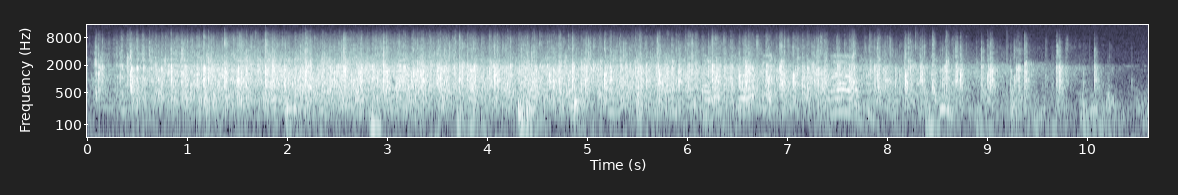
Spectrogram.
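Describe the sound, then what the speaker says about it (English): Sustained applause from a large crowd at a hunger summit luncheon in Iowa, steady and dense for several seconds before tapering off at the end. "Diana Aviv, let's have one more round of applause"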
